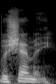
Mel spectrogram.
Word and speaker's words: Buscemi: No, but incidentally, Buscemi, not Buscemi. I asked him, I said, well, how do you pronounce it? And he said, Buscemi.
